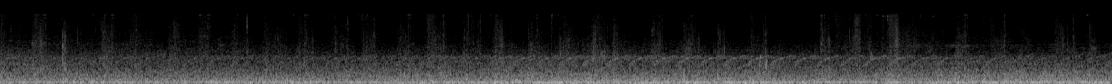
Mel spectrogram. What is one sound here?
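Footsteps crunch through snow and then tread on a hard floor.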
